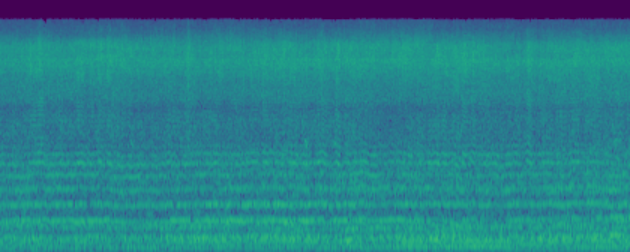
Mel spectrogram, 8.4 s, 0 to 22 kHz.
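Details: Continuous bee buzzing from 27 September 2018, thick and even, with stacked low humming tones that waver slightly and a constant airy hiss above.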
